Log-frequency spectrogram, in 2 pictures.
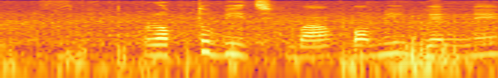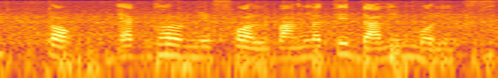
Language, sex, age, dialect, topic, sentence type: Bengali, female, 36-40, Standard Colloquial, agriculture, statement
